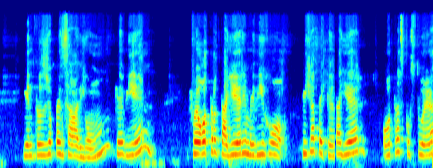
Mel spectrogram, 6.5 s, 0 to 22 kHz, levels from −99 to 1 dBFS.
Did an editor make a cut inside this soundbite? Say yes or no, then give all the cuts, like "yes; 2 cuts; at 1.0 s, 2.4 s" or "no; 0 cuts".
yes; 2 cuts; at 2.5 s, 5.0 s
